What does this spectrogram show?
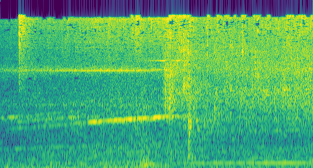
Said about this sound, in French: Il faudra bientôt tendre l'oreille pour entendre la circulation dans le centre-ville d'Oslo. L'essor spectaculaire des voitures électriques s'explique avant tout par les avantages très significatifs offerts à leurs utilisateurs.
